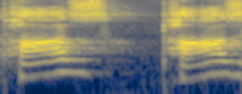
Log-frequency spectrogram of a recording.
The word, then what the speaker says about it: pause: برضو كلمه شبيهه ليها شويه اللي هي pause انت بتفتح بقك فيها شويه pause، مش بو لا pause ان انت توقف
